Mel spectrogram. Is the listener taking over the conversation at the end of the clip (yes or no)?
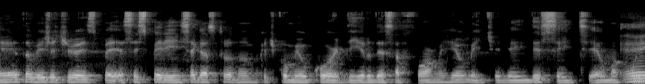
yes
